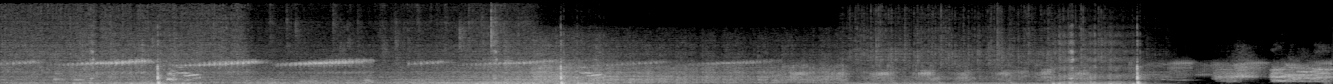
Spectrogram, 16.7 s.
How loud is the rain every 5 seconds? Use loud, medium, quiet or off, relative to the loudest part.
medium, loud, medium, off.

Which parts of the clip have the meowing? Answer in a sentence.
You can hear the meowing from 0.9 to 2.5 s, from 6.0 to 7.6 s and from 13.2 to 14.3 s.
